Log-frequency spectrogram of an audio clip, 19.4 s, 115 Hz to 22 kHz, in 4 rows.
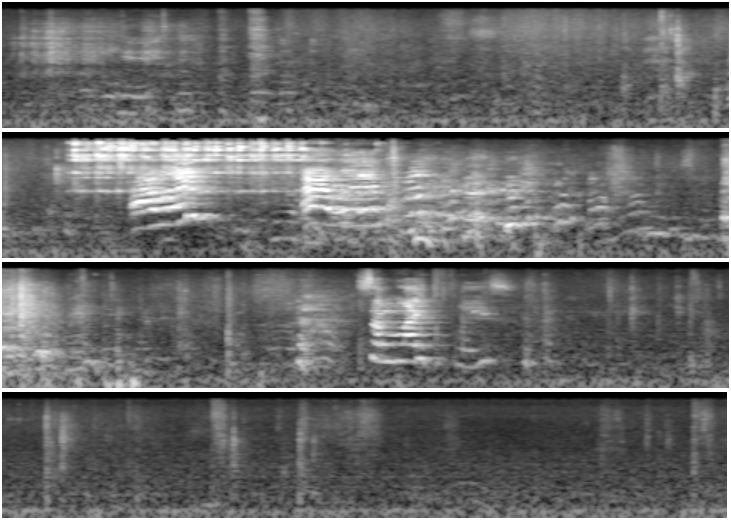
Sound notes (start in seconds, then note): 5.2 bell rings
